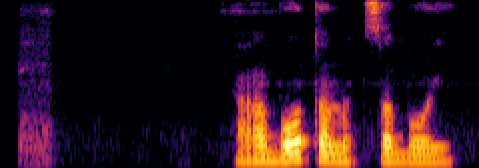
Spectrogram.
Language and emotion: Russian, neutral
